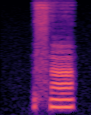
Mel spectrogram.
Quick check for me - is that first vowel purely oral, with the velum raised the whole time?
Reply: no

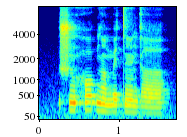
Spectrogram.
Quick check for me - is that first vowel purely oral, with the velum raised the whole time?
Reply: no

